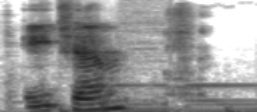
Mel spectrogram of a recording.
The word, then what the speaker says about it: H&M: You pronounce it HM, but pronounce the H like in ho.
